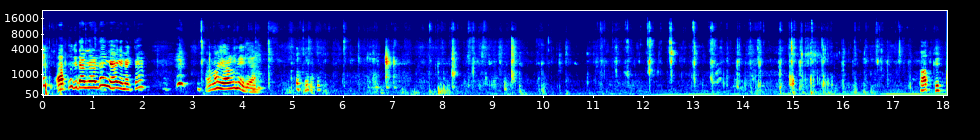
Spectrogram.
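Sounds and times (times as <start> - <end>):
crunching raw pepper: 7.7 - 17.5.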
